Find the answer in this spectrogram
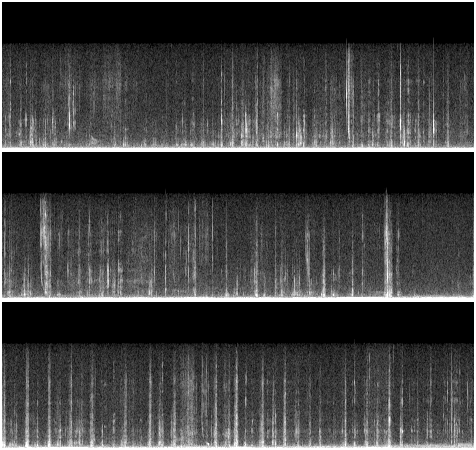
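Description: Close-miked chewing and crunching of a meal of rice, fried chicken and raw vegetables, with many sharp mouth clicks throughout and a low rumble that swells in the middle.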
